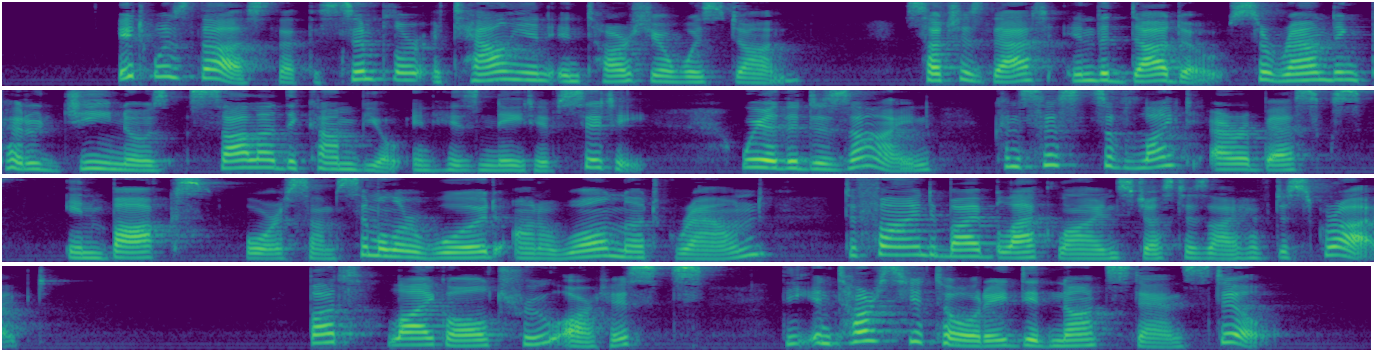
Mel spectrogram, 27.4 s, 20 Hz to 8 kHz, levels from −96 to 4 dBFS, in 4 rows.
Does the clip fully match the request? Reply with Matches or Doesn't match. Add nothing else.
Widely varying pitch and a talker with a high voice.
Matches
